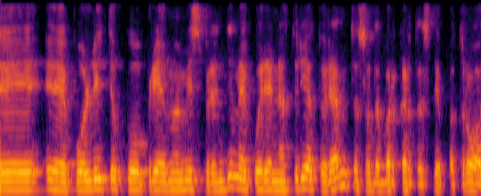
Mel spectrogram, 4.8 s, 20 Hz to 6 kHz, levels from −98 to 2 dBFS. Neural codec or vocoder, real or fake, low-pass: none; real; 5.4 kHz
